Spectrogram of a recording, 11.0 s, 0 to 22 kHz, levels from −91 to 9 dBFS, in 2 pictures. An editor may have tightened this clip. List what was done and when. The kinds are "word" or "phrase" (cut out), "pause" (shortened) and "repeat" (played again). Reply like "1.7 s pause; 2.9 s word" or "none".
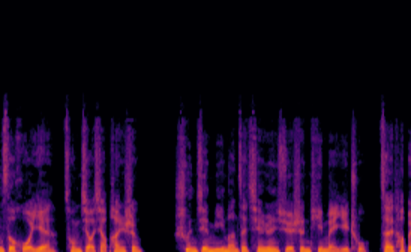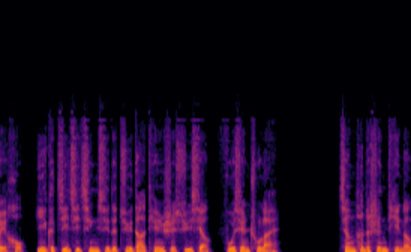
2.1 s pause; 5.0 s pause; 5.9 s pause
